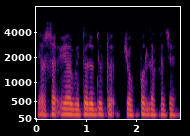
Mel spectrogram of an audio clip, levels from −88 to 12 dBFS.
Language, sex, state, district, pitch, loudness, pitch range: Bengali, male, West Bengal, Malda, 145 Hz, -28 LUFS, 140-150 Hz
